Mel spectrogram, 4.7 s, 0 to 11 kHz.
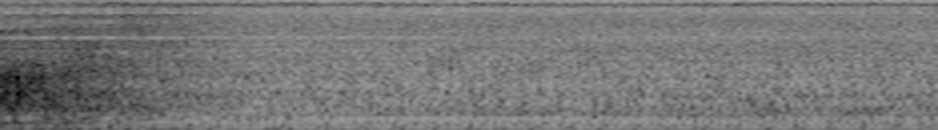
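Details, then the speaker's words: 1980s Super dehumidifier with R-12 refrigerant, first test after new fan motor fitted, cabinet assembled without grille and bucket: hum swells then settles into smooth steady whir; strong airflow, already getting cold, normal startup. "nice oh yeah that's pulling in a whole lot of air from the back it's already starting to get cold down here"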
